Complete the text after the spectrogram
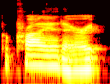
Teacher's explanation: And so the only difference there is instead of an or, with OR pronounced ER, proprietary, we do have some changes. So this flap T is no longer a flap because this T starts the syllable terry. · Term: regular T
